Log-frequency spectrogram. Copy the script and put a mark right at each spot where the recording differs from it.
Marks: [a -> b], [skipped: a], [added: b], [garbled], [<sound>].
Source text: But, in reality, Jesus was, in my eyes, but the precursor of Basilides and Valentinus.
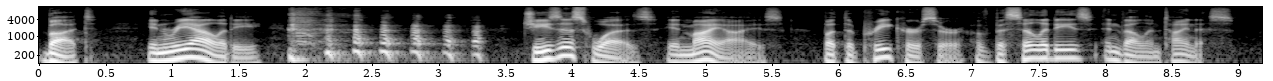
But, in reality, [laugh] Jesus was, in my eyes, but the precursor of Basilides and Valentinus.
